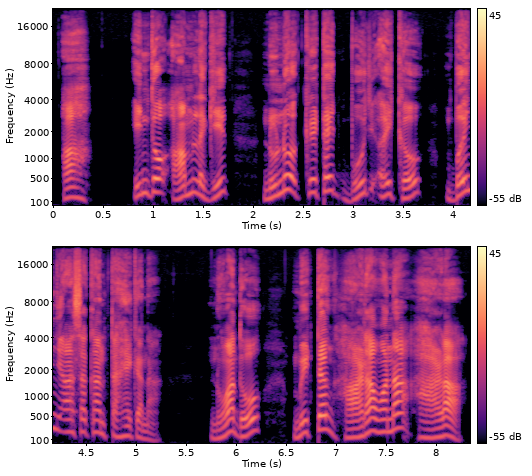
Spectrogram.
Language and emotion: Santali, surprised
